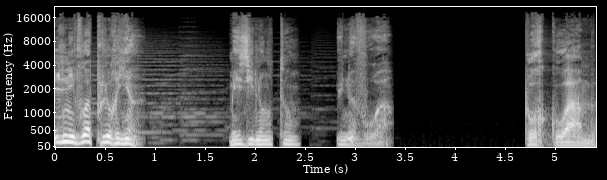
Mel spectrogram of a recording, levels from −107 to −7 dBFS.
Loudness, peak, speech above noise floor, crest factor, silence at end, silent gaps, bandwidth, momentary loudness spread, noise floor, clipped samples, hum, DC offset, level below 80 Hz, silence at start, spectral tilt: -20 LUFS; -2 dBFS; 33 dB; 20 dB; 0 s; 4.01-4.05 s; 18 kHz; 17 LU; -52 dBFS; under 0.1%; none; under 0.1%; -44 dBFS; 0 s; -5.5 dB/octave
